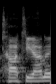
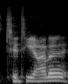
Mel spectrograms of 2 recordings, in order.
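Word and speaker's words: Titania: also plays um titiana it's not tatiana it's titiana in she-hulk the villain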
